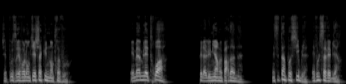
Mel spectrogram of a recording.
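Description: A man's voice: medium pitch, expressive, brisk, husky, dry recording, clean studio sound, pitched above the performer's own voice. A man voicing a stern, tormented young man in an audiobook, with a hard, heavy delivery. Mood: resigned.

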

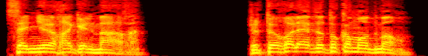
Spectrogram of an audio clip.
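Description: A man's voice: lowish voice, very animated, normal speed, a bit bright, husky, voice pushed up, heavily acted. A man voicing a stern male army commander who gives clipped, urgent orders in a raised, commanding voice.

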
